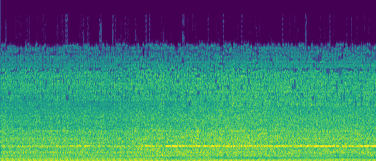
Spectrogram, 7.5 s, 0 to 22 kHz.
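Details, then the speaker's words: 1990 Saab 900S idling after fitting junkyard fuel injectors; had lack of power and hard starting. Old injectors clattered loudly and water pump screeched, now not heard. Steady, even idle, smooth low rumble, no clatter or screech: normal idle. "So I've put in the new fuel injectors, and I've noticed that the engine is a lot quieter, as in the injectors, the old injectors were making a very loud clattering sound, and the water pump was making that horrible screeching sound. And now I don't really hear it."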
